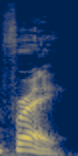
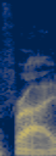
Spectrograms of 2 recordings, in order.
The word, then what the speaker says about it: Frey: Your girl, Autumn Frey, on Twitter. Autumn Fry, but okay. You say it how you want to say it. I jokingly say it Frey because it's spelled that way.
